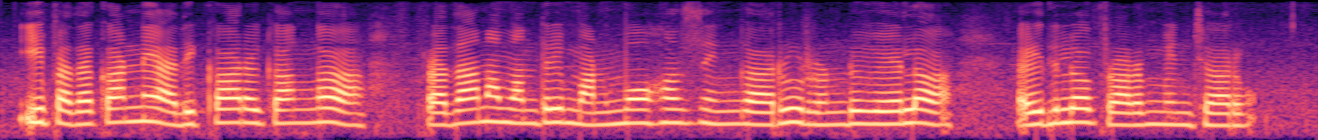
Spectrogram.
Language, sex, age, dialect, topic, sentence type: Telugu, female, 60-100, Central/Coastal, banking, statement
